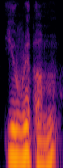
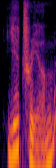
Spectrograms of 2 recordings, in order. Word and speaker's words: yttrium: Euribum, or yttrium as the rest of us say it, is almost exclusively found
